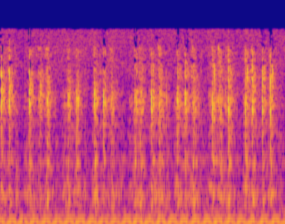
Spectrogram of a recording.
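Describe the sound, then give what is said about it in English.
A typewriter clatters in rapid, uneven bursts of many sharp keystrokes, steady and fairly loud throughout, over a constant low hum. “Type until I tell you to stop.”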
